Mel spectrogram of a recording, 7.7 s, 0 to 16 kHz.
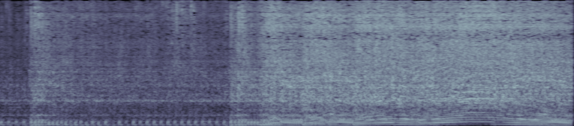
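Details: TVS XL100 small single-cylinder engine after carburetor cleaning, putting along with a quick, even beat, then picking up and running smoothly under music; healthy and steady, normal running.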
